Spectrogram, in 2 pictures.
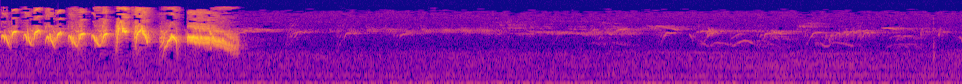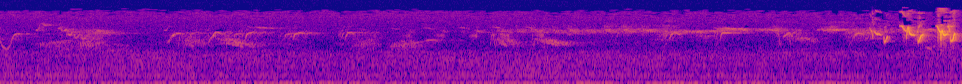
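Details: Brief loud burst of common chaffinch song at the start, a fast descending trill, followed by long quiet with faint distant bird chirps, and the next phrase beginning just at the end.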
